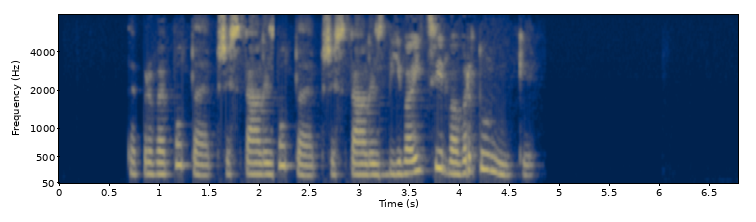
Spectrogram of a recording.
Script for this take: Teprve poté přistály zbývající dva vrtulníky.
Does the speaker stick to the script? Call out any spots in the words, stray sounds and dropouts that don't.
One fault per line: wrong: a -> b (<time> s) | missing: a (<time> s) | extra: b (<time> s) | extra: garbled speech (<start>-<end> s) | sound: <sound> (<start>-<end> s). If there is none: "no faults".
extra: poté přistály (2.1 s)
